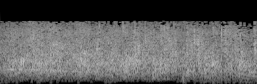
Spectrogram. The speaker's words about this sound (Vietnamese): Rồi một tràng pháo tay thôi chúng con.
